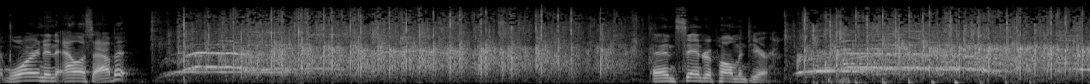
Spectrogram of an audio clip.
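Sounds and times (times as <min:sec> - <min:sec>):
speech: 0:00.0 - 0:01.4, 0:06.5 - 0:08.6
audience applause: 0:01.6 - 0:06.5, 0:07.9 - 0:10.8.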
